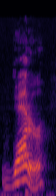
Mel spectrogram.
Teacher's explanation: it really sounds more like a a soft d sound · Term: flap t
